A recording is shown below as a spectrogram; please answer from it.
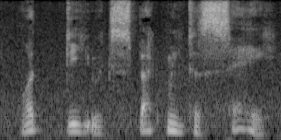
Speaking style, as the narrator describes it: I gasped

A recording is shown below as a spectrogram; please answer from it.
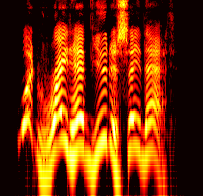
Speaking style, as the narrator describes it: he cried

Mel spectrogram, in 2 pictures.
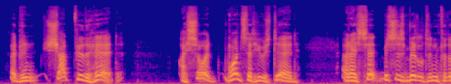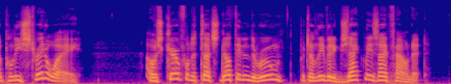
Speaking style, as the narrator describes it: her voice faltered

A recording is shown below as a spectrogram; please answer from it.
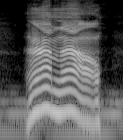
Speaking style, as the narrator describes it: I remarked dryly

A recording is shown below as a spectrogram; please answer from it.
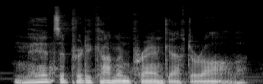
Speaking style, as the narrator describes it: the younger cop sighed

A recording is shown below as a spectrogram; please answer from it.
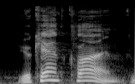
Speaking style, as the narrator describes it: Camilla said

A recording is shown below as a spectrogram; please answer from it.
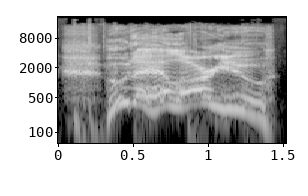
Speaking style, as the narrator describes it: Tony shouted

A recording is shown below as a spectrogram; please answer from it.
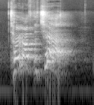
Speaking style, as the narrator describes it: one of the other storytellers yelled

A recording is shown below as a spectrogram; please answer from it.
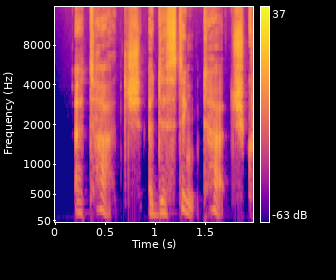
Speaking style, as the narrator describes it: cried Holmes

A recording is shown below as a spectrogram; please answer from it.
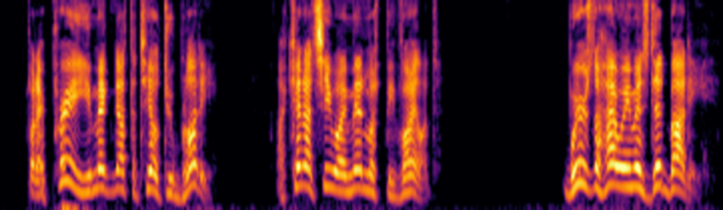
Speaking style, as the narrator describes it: Gonzales choked

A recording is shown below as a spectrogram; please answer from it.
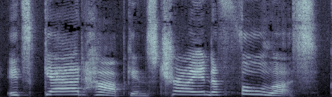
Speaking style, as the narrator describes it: cried F

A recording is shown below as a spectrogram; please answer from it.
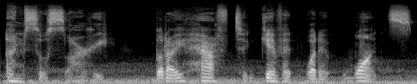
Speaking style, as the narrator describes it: he said through gritted teeth

